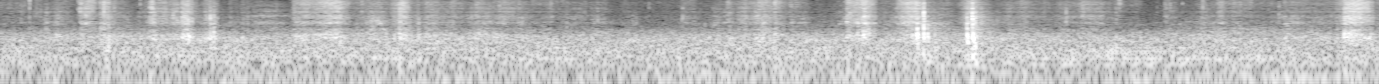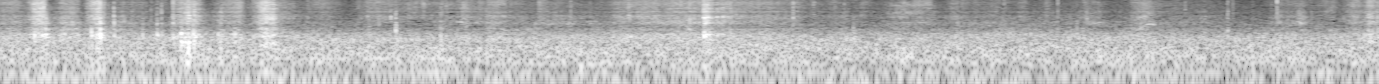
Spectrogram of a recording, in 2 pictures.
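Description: Snow crunches and squeaks.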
